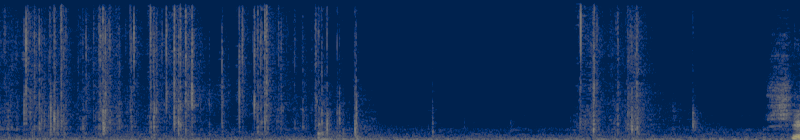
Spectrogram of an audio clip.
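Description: Chocolate bar wrapper crinkling as it is unwrapped by hand: dense crackles for about two seconds, then only a few scattered crinkles.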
